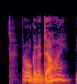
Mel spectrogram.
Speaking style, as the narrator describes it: murmured

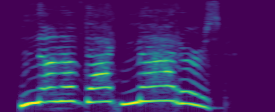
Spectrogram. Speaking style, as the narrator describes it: Fort said, wanting to scream in frustration

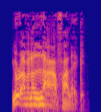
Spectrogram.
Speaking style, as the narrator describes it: said Mick crossly

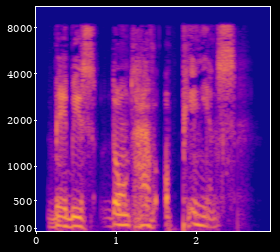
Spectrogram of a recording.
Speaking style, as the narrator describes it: Adelia replied through gritted teeth

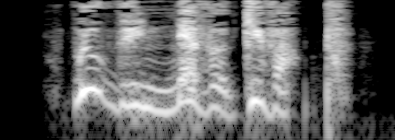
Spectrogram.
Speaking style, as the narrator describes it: growled Mrs

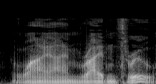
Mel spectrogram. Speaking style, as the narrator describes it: said quietly

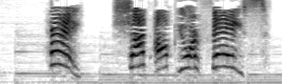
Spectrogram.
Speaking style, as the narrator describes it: hollered

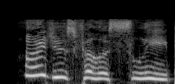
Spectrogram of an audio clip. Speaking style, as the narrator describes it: Leon moaned

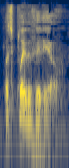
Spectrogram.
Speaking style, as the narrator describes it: she whispered

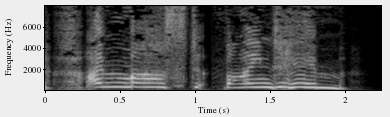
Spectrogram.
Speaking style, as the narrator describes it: Sparrow cried

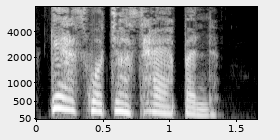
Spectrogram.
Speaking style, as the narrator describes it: Breathing fast and hard, gasping out

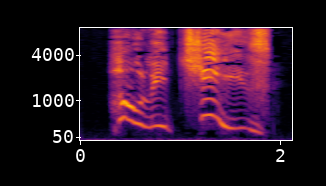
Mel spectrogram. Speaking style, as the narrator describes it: I cried

